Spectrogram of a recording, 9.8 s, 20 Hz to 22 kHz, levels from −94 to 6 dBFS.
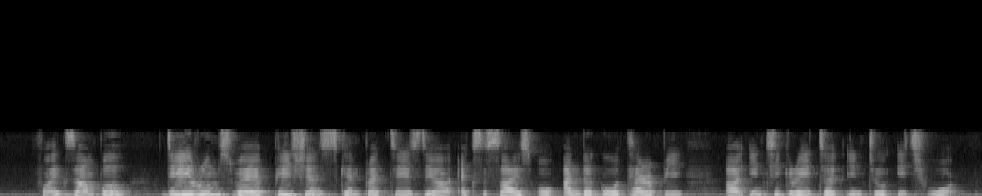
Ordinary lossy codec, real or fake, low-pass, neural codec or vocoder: none; real; 7.2 kHz; none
